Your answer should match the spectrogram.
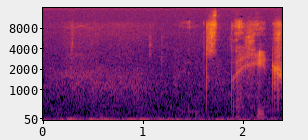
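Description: Faint whispered voices repeating a chant, with a few sharp hissing consonants near the end.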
